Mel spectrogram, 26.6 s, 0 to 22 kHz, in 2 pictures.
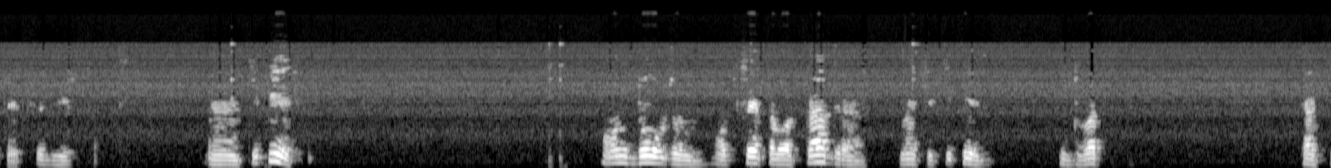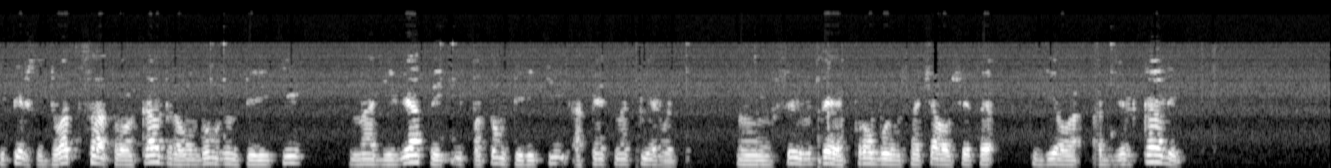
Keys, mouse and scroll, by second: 5.4 click, 7.4-9.0 drag, 15.4 click, 17.8 click, 19.5 click, 21.4 shift+d, 25.4-26.6 right drag.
